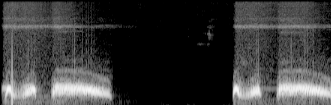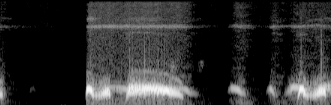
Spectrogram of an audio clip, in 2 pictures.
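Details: Tekukur, the spotted dove, giving a lure call meant to bring rival doves down: three loud phrases, each a brief warbled note followed by a drawn-out descending coo, separated by pauses of over a second.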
